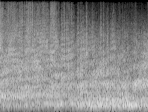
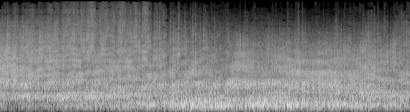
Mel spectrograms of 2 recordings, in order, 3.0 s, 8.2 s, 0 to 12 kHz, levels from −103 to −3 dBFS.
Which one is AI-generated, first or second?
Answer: second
